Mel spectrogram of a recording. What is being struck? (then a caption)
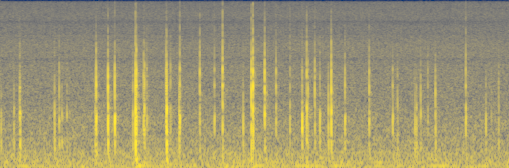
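Glass tablet screen. Long red nails tap and scratch the glass screen of an iPad lying flat. A rapid, uneven run of sharp, clicky taps sounds, bright and dry, each dying away at once, with light scratching between them over a faint steady hiss.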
